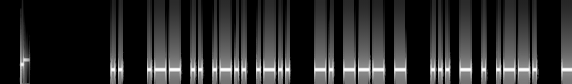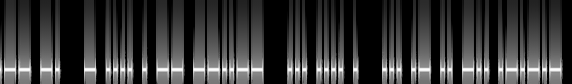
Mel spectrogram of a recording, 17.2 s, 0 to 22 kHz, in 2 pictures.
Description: Morse code, heard as a keyed tone, about 22 wpm, 700 Hz. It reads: I WILL NOT STEP ON THEM, SHE SAID.
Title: Sentences from Top 1000 Words - Review Part 2 - 22wpm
